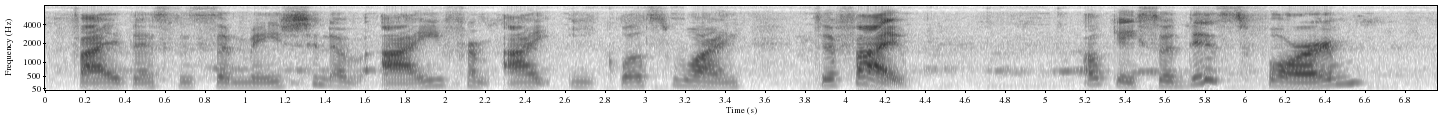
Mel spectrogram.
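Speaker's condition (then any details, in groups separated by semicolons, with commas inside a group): No condition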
